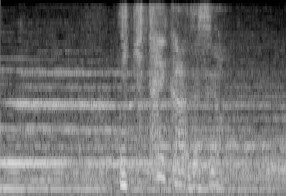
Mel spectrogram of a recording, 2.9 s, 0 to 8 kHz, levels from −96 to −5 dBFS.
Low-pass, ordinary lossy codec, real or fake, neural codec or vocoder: 7.2 kHz; none; fake; vocoder, 22.05 kHz, 80 mel bands, WaveNeXt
